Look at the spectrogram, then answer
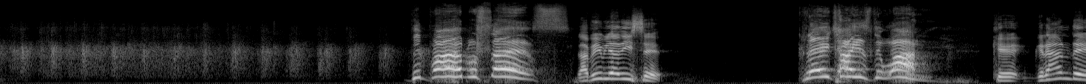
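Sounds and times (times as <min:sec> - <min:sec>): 
audience applause: 0:00.0 - 0:04.7
speech: 0:04.1 - 0:06.7, 0:08.0 - 0:09.4, 0:10.0 - 0:10.8.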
